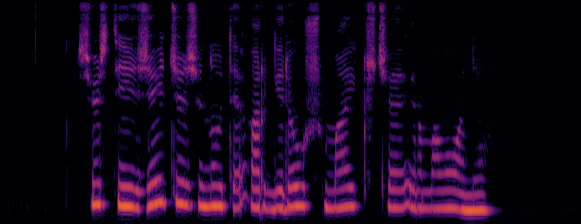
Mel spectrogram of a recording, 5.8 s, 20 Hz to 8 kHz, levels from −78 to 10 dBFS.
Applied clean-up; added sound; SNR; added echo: none; none; none; none.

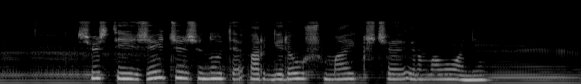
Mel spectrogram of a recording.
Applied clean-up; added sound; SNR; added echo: neural mask model RNNoise.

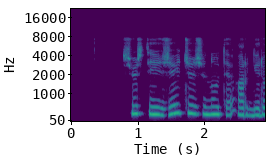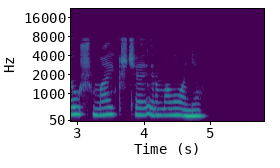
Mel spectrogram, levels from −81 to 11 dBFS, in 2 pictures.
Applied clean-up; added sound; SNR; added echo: neural mask model Resemble Enhance denoiser.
